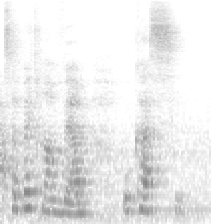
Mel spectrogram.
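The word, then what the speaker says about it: 冒: Donc, ce kanji, qui se prononce, il n'a pas de signification seule. Ah, ça peut être un verbe. Okase. Okase.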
